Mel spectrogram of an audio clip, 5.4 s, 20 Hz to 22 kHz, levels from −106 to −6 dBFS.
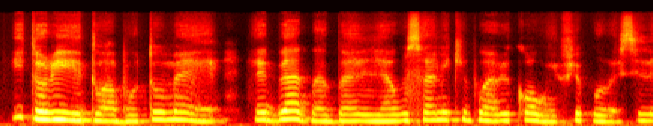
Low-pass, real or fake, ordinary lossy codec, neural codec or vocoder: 14.4 kHz; fake; none; autoencoder, 48 kHz, 32 numbers a frame, DAC-VAE, trained on Japanese speech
